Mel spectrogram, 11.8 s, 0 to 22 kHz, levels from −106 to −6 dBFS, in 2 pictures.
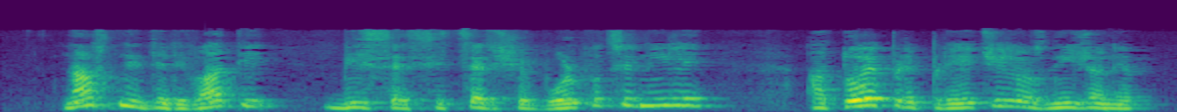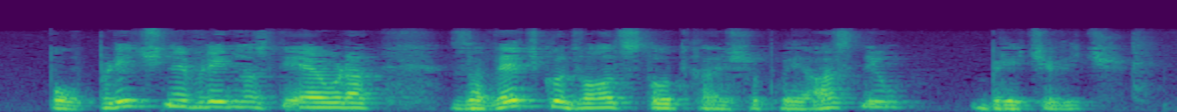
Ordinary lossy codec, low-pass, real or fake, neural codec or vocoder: AAC, 24 kbps; 7.2 kHz; real; none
